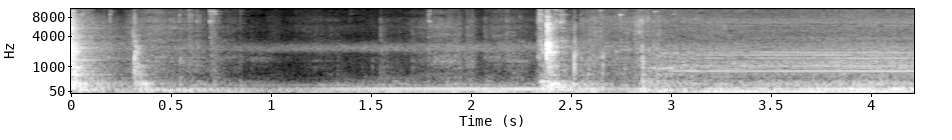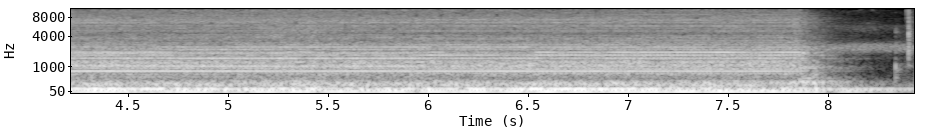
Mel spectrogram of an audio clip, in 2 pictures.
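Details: Ford engine with Holley Sniper Stealth EFI, key-on cycle with foot on accelerator so no fuel enters engine: click, then steady electric fuel pump hum about five seconds cutting off cleanly; normal prime.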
